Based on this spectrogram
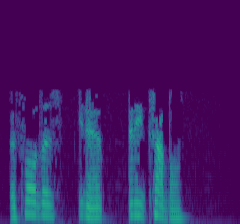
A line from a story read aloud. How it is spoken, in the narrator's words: said the dwarf firmly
